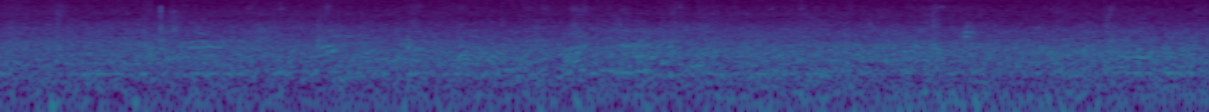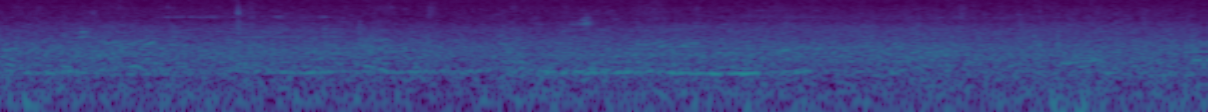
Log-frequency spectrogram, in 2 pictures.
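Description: Water laps gently against a harbour wall outdoors.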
